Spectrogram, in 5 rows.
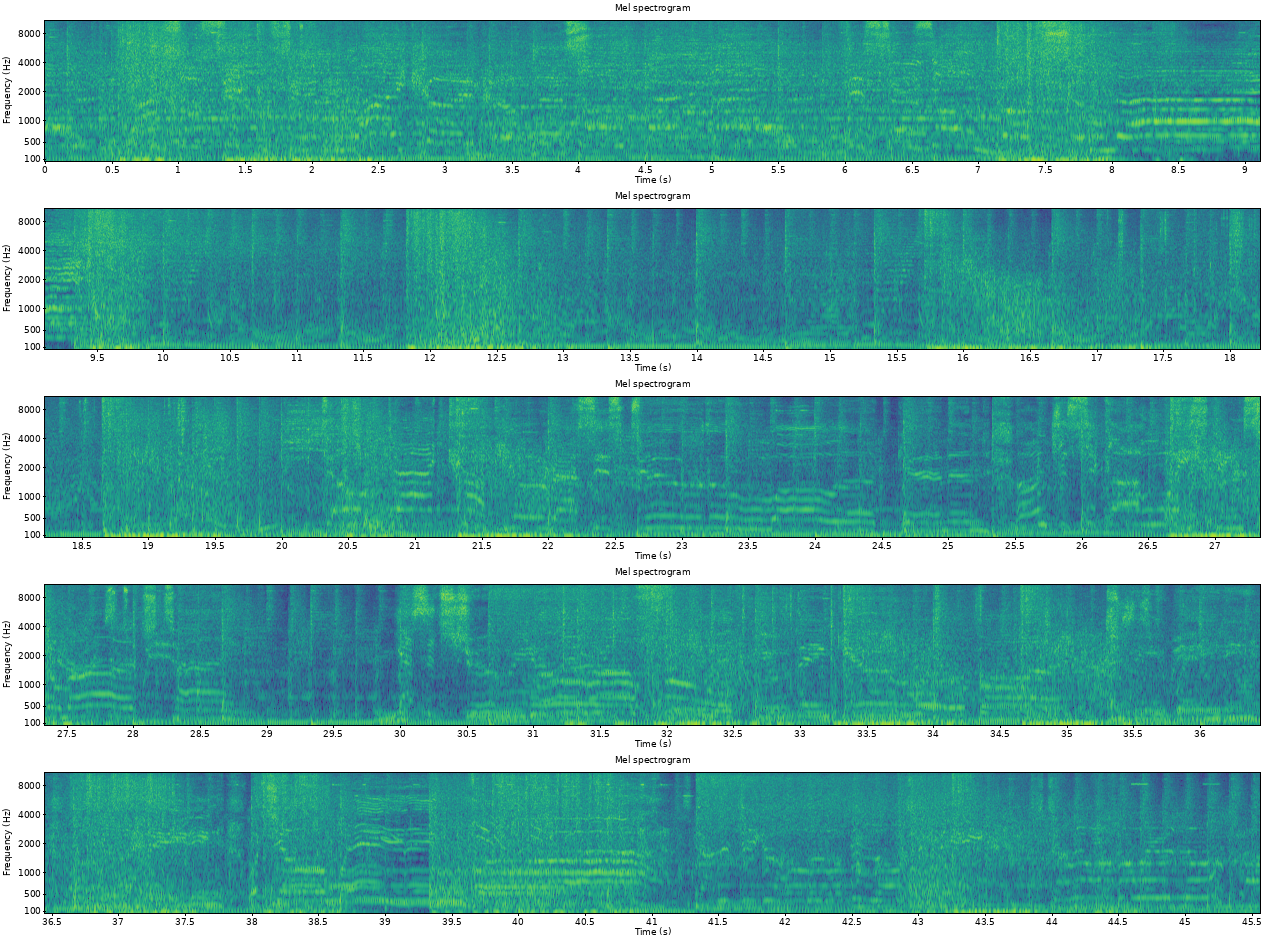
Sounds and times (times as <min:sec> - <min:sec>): Music: 0:00.0 - 0:45.5.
